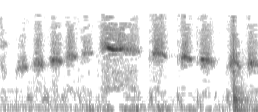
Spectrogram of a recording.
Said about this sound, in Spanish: Yo si voy silbando por la calle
